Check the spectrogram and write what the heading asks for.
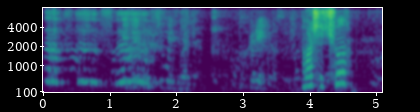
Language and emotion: Russian, neutral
